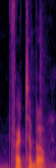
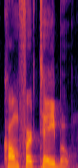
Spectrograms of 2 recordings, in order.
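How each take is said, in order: First: The stress is on the first syllable. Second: The stress is not on the first syllable. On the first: The speaker calls it right. "com a ênfase no no con" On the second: The speaker calls it wrong. "tá errado"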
